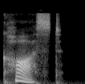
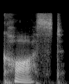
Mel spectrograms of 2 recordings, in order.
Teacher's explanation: your throat stops the air rather than your tongue touching the roof of your mouth. So it's not cost but cost.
